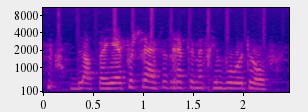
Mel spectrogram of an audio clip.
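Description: An actress playing a sharp-tongued, needling wife with a challenging, mocking manner, in naturalistic radio drama style. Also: female voice, mid-range voice, flat delivery, quick pace, close to an everyday voice. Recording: dull 1970s radio broadcast.

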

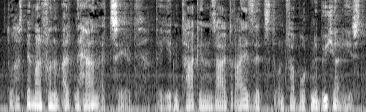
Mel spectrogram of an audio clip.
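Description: A man's voice: lowish voice, fairly even intonation, moderate pace, creaky, a little hiss or hum. An actor playing a laconic, probing male private detective, understated, in a radio crime drama. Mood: casual coaxing.

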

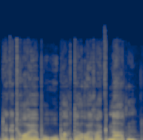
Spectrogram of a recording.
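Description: An actor playing a cunning, servile spy in a radio drama, reading out his secret letter in a formal, deferential, measured way. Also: a bass voice, fairly even intonation, over loud music. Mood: secretive, deferential. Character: cunning male spy, servile and coldly calculating. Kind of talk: radio drama, letter read as inner monologue.

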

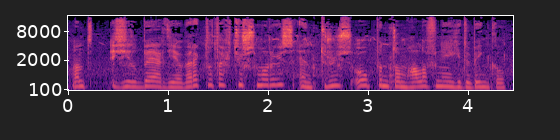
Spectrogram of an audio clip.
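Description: An actress with a Flemish accent playing a matter-of-fact police detective in a radio drama. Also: female voice, medium pitch, normal speed, darkish tone, slight background noise, lightly acted. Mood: businesslike.

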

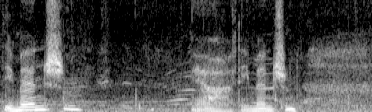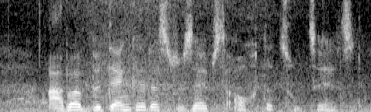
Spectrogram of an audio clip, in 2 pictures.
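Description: A woman's voice: lowish voice, expressive, unhurried, creaky. Earnest young woman amid street noise. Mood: earnest, insistent. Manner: earnest, insistent. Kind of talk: radio drama dialogue. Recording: loud outdoor street ambience.

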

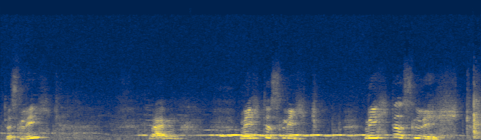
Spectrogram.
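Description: Timid, hesitant gentleman. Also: very high voice, expressive, extremely slow, heavily acted. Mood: uneasy. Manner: hesitant, stammering, apologetic. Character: timid, apologetic, curious clerk, a polite gentleman. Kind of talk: 1950s German radio play acting. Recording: muffled, very noisy old radio recording.

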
